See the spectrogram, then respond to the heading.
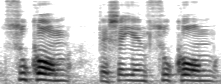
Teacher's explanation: con la O chiusa, accento tonico sulla O, è il testardo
